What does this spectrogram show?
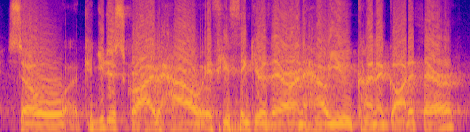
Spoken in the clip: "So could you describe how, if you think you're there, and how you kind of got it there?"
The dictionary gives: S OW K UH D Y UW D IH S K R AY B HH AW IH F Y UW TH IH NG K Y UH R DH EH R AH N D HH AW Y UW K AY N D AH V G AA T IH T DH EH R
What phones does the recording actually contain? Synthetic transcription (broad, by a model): S OW K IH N Y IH D IH S K R AY B HH AW IH F Y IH TH IH NG K Y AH R DH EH R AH N HH AW Y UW K AY N D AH G AA T IH T DH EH R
